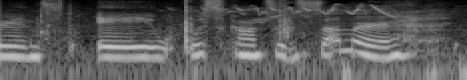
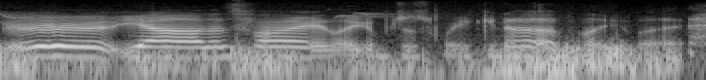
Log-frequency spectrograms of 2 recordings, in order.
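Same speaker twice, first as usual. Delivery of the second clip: bleary-eyed; slower than usual. Retold or imitated. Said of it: "I'm, like, bleary-eyed".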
